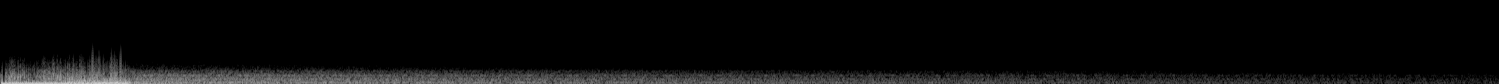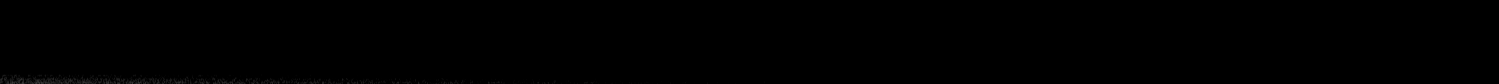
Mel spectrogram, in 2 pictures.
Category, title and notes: Sound effects > Other
Soul Parasite
And you just wait for phase three. Made with FL Studio.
